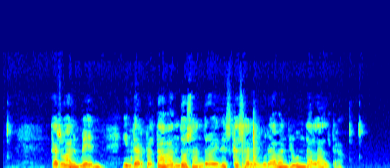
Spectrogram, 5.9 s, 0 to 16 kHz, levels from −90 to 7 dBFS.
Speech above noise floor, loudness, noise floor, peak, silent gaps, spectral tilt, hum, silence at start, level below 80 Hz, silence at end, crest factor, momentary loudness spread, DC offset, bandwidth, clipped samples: 34 dB; -20 LUFS; -54 dBFS; -6 dBFS; none; -7.5 dB/octave; none; 0.1 s; -62 dBFS; 0.45 s; 16 dB; 10 LU; under 0.1%; 7.2 kHz; under 0.1%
